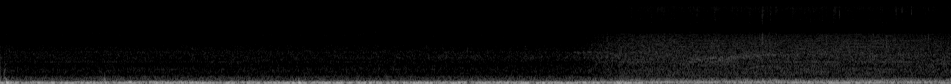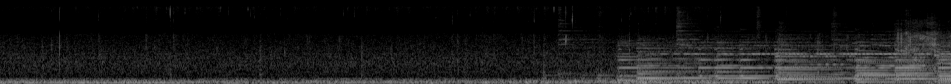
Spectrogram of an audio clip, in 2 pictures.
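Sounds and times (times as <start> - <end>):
low rumble: 0.0 - 10.1
steady rain hissing: 0.0 - 19.0
drops ticking on wet leaves: 4.6 - 19.0.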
